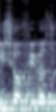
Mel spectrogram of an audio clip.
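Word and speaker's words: esophagus: ठीक है, ईसोफेगस को बोला जाता है फूड पाइप। ओ यहाँ पे साइलेंट रहेगा इसमें।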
